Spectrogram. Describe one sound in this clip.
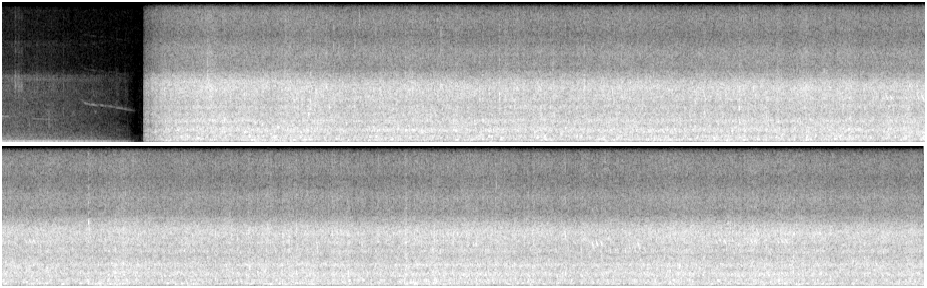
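Muddy water rushes loudly over rocks.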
